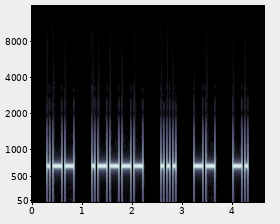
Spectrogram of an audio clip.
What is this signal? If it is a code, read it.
Morse code, heard as a keyed tone, about 20 wpm, spaced as for 15 wpm, 700 Hz. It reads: W1SMN
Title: 128 Lesson 21g - Number 6 - Call Signs 20wpm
